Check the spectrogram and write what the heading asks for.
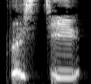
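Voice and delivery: the plea bursts into a wail; wailing sob. Acted. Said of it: "рыдал Раду".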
